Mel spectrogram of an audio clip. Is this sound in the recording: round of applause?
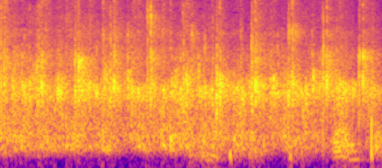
yes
